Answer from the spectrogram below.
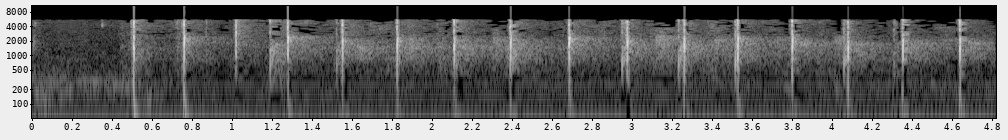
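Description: Council members applaud in a steady, even rhythm of sharp, distinct claps, about three or four per second, loud over a faint hum, with no talking.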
